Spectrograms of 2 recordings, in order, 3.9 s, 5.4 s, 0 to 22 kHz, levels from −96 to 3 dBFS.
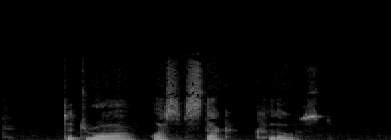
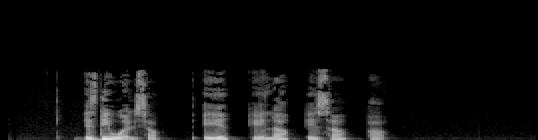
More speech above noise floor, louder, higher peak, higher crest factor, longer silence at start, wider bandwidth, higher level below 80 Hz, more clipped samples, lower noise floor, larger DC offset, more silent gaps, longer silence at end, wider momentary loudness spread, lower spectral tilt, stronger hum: second, 41 dB vs 61 dB; second, -46 LUFS vs -23 LUFS; second, -28 dBFS vs -4 dBFS; about the same, 20 dB vs 20 dB; second, 0.65 s vs 0.85 s; first, 13 kHz vs 11.5 kHz; about the same, -78 dBFS vs -76 dBFS; neither; about the same, -86 dBFS vs -84 dBFS; neither; neither; second, 0.75 s vs 1.55 s; second, 12 LU vs 19 LU; about the same, -6 dB/octave vs -5.5 dB/octave; neither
